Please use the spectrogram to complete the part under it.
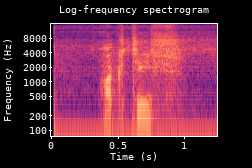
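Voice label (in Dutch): "active", Dutch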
